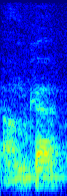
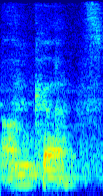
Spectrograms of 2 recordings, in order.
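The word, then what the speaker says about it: Umcka: You thought you were sick, that UMCA. Is this some sort of big Latin thing? No. It's called UMCA. It's spelled U-M-C-K-A.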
